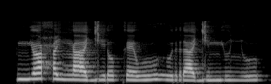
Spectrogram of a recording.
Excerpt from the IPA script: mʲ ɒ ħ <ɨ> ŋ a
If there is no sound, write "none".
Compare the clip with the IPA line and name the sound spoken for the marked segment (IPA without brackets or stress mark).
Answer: i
